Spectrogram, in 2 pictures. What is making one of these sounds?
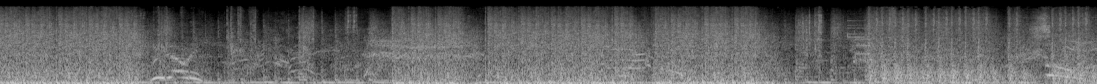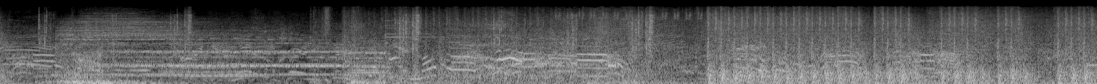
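Rapid gunfire rattles loudly and repeatedly.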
